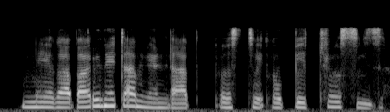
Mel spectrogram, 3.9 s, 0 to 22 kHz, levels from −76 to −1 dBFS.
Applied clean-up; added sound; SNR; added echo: neural diffusion model UNIVERSE++.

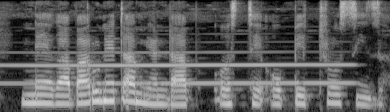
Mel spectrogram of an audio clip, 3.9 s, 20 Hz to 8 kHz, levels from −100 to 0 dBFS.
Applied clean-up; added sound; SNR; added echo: none; Wind instrument, woodwind instrument; 8 dB; none.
